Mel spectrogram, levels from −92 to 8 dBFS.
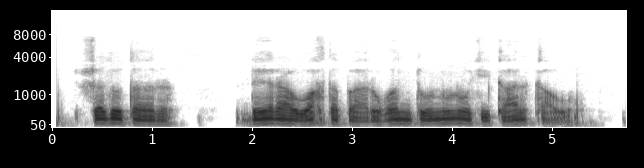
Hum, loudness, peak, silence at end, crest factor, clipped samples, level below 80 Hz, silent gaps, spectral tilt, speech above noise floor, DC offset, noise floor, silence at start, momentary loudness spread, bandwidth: none; -16 LUFS; 0 dBFS; 0.5 s; 16 dB; under 0.1%; -40 dBFS; none; -13 dB/octave; 49 dB; under 0.1%; -64 dBFS; 0.05 s; 12 LU; 2.8 kHz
